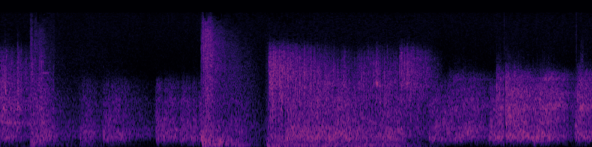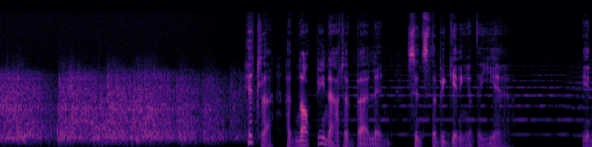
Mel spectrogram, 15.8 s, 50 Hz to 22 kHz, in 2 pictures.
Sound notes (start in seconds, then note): 2.5 heavy artillery booming; 6.5 guns blasting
